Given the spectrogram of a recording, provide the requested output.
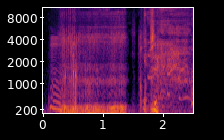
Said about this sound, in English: So here we got somebody snoring over here in the corner.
